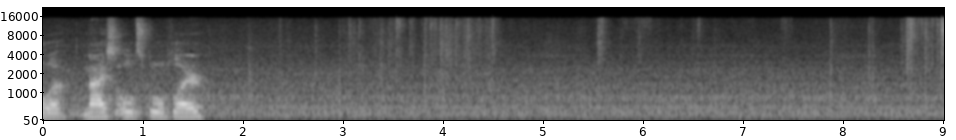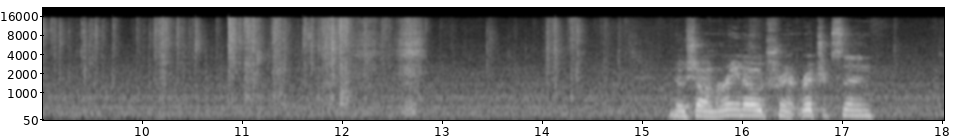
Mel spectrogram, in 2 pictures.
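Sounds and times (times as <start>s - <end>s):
foil wrapper crinkling: 3.0s - 4.6s, 8.6s - 15.0s.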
